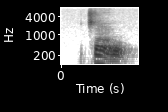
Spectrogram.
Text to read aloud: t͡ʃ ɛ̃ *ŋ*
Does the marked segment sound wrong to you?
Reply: no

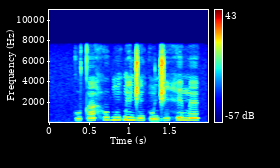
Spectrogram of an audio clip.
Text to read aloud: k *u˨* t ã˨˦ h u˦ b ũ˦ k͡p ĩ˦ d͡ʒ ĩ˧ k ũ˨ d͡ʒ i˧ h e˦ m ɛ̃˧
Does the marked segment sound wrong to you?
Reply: no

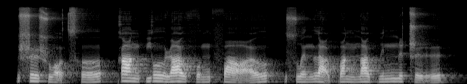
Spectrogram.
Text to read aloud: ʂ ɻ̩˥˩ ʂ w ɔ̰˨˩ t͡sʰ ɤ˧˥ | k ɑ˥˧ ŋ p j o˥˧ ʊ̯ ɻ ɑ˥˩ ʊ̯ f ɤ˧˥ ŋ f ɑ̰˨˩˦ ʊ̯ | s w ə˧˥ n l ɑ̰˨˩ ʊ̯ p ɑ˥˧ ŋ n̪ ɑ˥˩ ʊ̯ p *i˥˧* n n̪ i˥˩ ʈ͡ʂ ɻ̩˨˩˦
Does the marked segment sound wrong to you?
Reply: yes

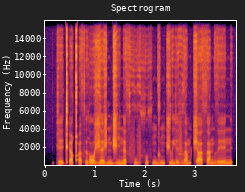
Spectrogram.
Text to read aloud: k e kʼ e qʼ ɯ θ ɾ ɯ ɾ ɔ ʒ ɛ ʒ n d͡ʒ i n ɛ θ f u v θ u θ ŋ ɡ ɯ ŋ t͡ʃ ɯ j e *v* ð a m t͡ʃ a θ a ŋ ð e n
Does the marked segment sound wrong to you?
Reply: no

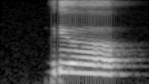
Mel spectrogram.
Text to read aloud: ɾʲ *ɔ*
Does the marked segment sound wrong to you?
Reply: yes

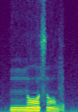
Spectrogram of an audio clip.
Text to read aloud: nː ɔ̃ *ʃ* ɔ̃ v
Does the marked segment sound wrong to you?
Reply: yes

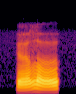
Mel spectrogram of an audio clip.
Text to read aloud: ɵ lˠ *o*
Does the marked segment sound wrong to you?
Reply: no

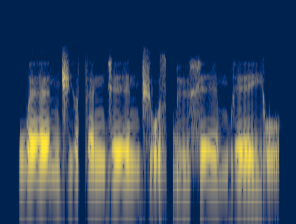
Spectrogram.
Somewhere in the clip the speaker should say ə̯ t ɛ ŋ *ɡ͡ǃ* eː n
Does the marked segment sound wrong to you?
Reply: yes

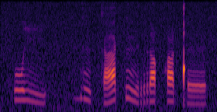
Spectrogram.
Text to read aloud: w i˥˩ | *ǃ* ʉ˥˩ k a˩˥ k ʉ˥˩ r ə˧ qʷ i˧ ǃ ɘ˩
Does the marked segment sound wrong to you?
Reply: yes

